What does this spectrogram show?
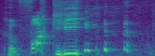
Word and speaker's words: Phaki: Fucky! That got me off guard. Fucky! Fucky. Yeah. I mean, it's spelled Phaki, but you know, when he said it, it's like, Fucky!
